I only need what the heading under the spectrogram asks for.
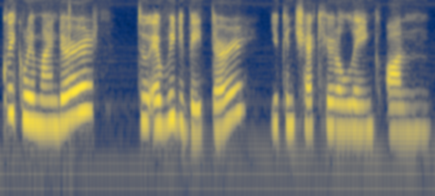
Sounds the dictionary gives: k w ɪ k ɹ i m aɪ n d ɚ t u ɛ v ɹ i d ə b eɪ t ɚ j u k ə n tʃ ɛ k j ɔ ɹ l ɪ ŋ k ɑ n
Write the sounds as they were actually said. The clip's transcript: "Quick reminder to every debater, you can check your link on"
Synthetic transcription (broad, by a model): k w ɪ k ɹ i m aɪ n d ɚ t u ɛ v ɹ i d ə b eɪ t ɚ j u k ə n tʃ ɛ k j ɔ ɹ l ɪ ŋ k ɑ n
